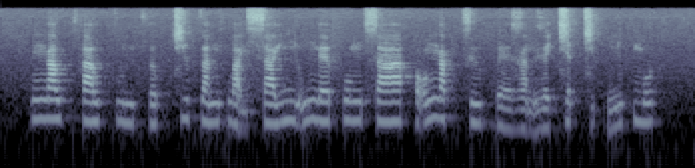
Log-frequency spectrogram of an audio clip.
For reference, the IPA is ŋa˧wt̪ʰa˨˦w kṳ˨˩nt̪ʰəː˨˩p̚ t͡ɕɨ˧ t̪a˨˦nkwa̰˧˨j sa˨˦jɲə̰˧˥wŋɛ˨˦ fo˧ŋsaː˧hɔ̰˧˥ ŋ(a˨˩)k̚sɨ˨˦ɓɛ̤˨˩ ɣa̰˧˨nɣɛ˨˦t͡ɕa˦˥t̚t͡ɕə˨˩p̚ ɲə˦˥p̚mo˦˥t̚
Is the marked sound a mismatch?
yes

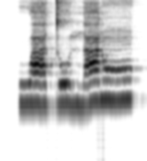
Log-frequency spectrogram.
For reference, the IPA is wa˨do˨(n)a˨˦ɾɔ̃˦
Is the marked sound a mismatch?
no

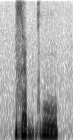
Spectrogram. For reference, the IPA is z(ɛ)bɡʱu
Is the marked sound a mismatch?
no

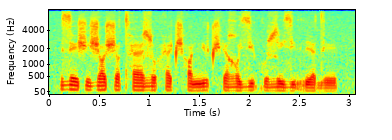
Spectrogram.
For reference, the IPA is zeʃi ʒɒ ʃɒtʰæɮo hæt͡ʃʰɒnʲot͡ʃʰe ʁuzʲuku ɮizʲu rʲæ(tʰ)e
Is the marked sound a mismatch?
yes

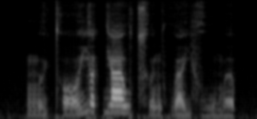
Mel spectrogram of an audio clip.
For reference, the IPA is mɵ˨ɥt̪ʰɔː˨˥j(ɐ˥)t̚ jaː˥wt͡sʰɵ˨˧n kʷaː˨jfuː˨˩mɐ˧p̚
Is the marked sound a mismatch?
no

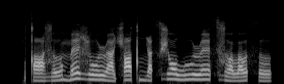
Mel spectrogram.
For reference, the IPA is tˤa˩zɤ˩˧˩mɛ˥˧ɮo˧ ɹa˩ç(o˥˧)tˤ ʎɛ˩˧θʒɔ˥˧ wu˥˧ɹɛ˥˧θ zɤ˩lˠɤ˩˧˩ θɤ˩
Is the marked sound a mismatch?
yes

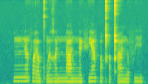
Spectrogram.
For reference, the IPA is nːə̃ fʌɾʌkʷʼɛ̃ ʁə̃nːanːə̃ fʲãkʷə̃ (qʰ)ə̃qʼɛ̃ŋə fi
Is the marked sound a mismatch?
no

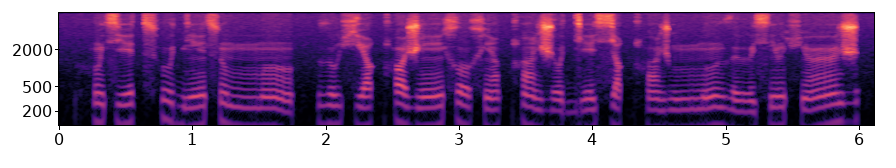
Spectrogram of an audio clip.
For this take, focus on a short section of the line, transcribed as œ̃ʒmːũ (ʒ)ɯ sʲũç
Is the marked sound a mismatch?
yes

